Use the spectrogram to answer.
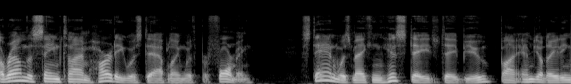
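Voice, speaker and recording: Against a quiet background, a normal speaking voice moves with lively intonation. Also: man. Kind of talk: audiobook narration of a biography, read aloud. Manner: steady, measured, formal narrator.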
